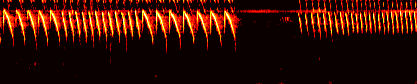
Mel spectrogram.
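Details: Canary lure song for getting other canaries to sing along: a long, loud run of sharply falling notes repeated rapidly, a short quiet gap with soft thumps, then a fine, very high continuous trill.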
